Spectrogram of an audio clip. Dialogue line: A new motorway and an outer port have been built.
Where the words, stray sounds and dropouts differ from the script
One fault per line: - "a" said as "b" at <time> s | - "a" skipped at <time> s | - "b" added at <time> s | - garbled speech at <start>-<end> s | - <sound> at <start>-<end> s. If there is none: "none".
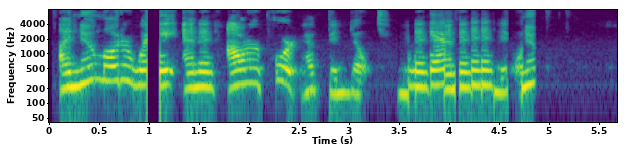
- dropout at 1.0-1.1 s
- garbled speech at 3.5-4.9 s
